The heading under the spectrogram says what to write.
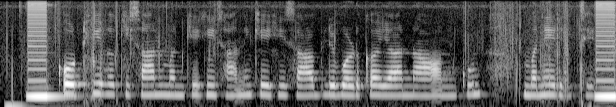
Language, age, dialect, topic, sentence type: Chhattisgarhi, 18-24, Western/Budati/Khatahi, agriculture, statement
